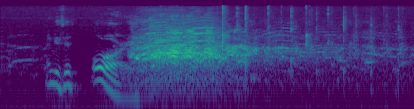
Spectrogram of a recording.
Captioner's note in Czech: smích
